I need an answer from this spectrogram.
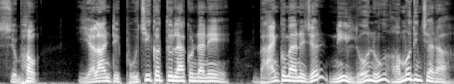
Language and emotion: Telugu, surprised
